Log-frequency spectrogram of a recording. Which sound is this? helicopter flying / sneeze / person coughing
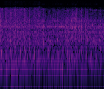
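helicopter flying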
